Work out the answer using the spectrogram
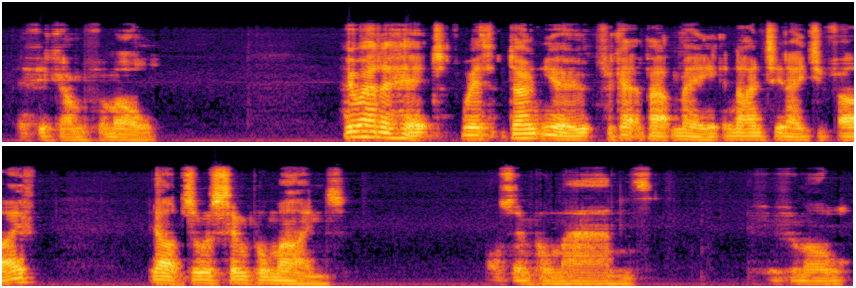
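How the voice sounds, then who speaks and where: A man hosting a quiz, reading out questions and answers in a deliberate, measured way with informal asides. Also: low voice, husky. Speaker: quiz host.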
